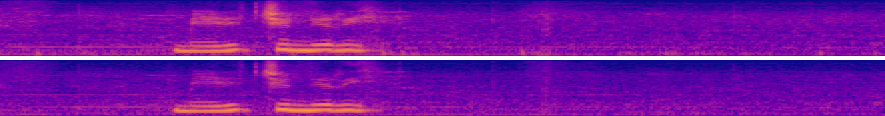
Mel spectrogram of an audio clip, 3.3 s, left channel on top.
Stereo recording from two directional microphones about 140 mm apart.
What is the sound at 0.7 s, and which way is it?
Speech, 20° right (ahead or behind).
